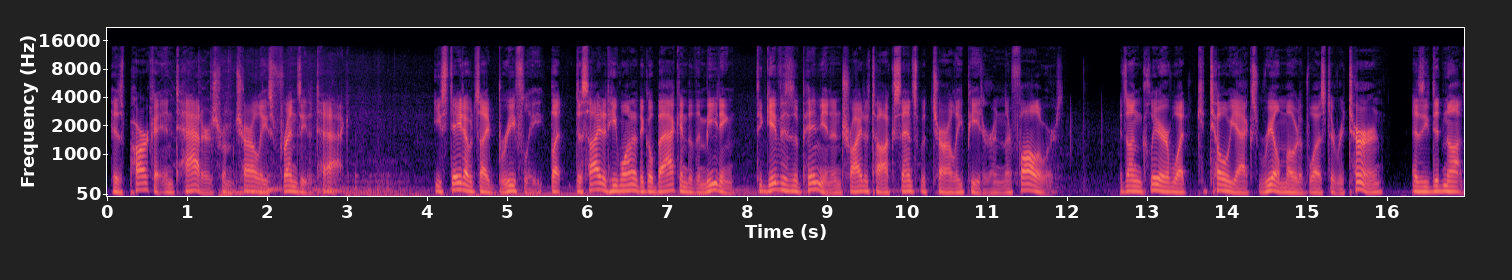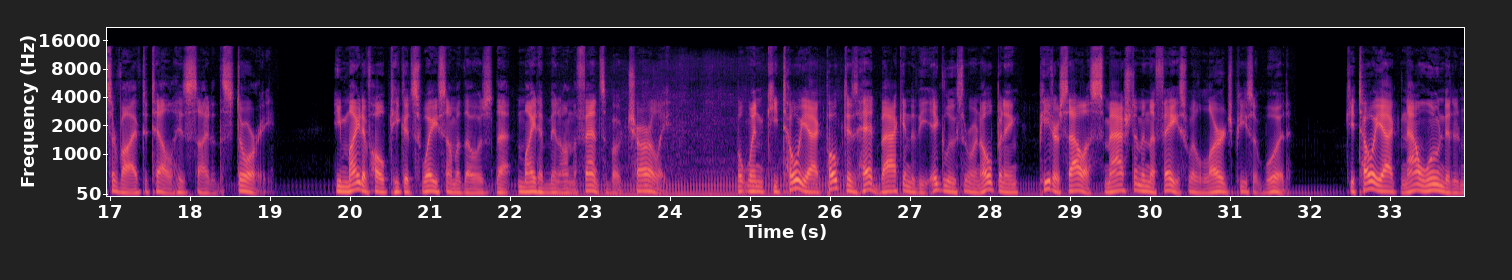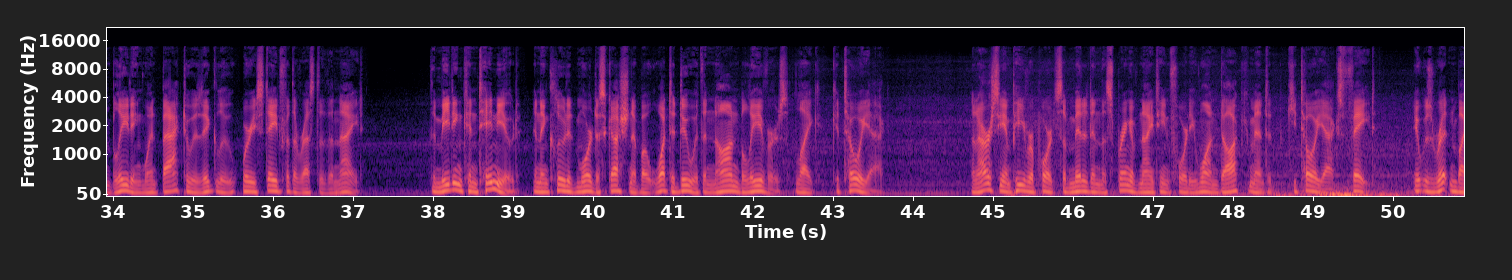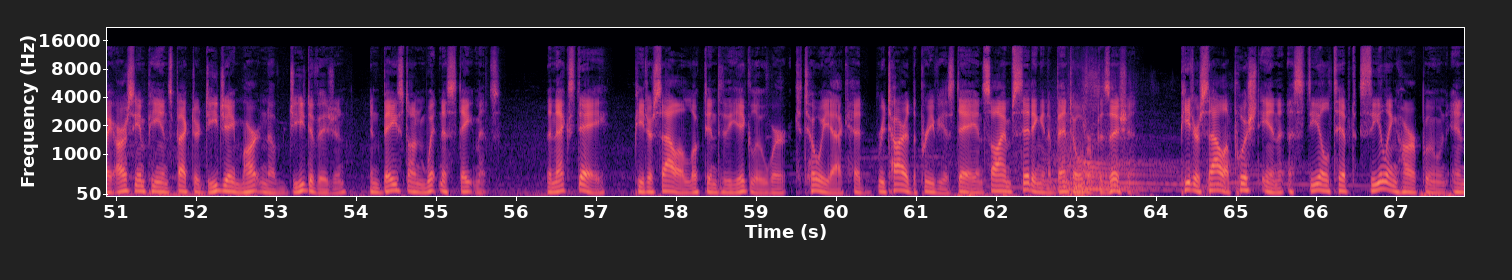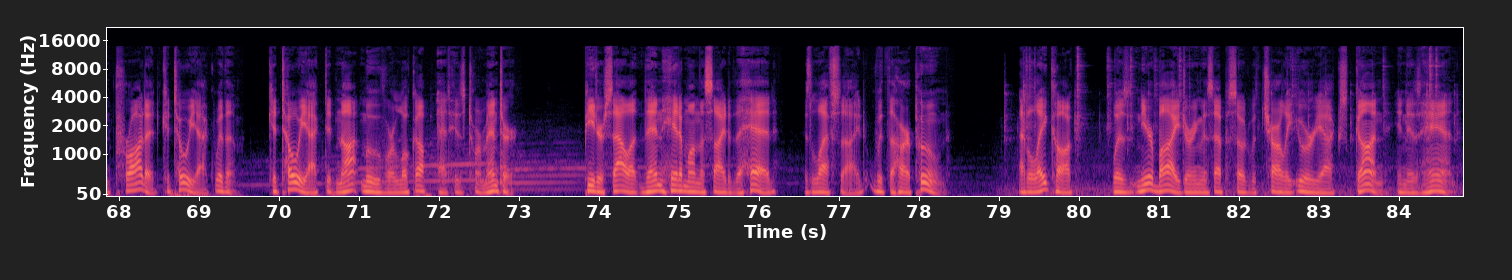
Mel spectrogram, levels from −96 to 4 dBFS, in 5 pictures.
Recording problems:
traffic noise; noticeable; throughout; 20 dB below the speech

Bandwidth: 14 kHz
